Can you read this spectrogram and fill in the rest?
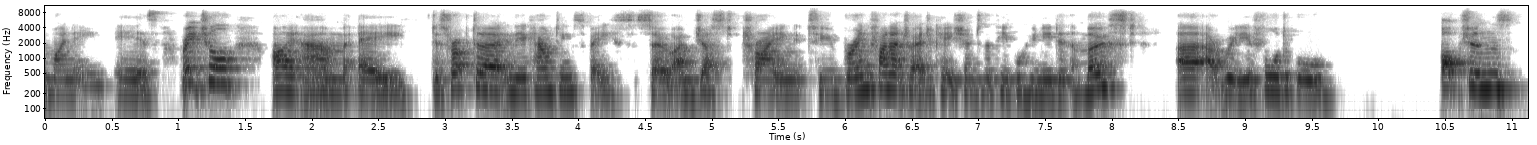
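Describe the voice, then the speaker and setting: A chatty woman welcomes people to a webinar, her voice carrying a gravelly fry. She sounds bubbly and informal, and the room around her adds a noticeable echo. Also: medium pitch, fairly quick. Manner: bubbly, chatty, swears casually. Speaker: webinar host, accountant. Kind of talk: enthusiastic webinar introduction. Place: home office.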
